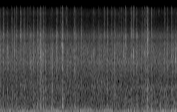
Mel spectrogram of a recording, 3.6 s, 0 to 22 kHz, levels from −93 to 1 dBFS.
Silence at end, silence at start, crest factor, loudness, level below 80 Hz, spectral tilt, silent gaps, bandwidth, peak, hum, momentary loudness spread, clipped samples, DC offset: 0 s; 0 s; 24 dB; -42 LUFS; -54 dBFS; -1.5 dB/octave; none; 17 kHz; -20 dBFS; none; 3 LU; under 0.1%; under 0.1%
